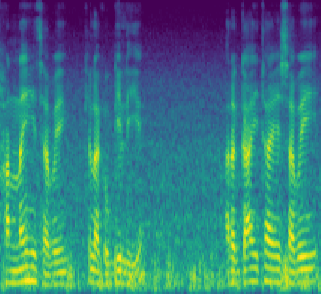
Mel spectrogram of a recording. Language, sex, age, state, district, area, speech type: Bodo, male, 30-45, Assam, Chirang, rural, spontaneous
